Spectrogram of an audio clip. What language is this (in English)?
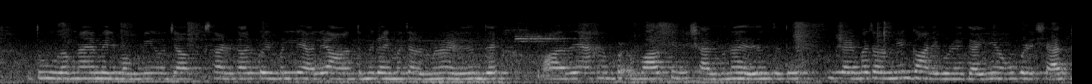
Dogri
